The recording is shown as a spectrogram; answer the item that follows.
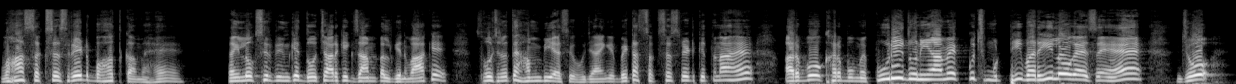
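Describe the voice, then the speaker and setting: A man's voice: sits high, dry recording, clean studio sound. A middle-aged man, a coaching teacher lecturing students, earnest and fond of repeating his phrases. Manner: teasing sarcasm turning earnest, repeats phrases.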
